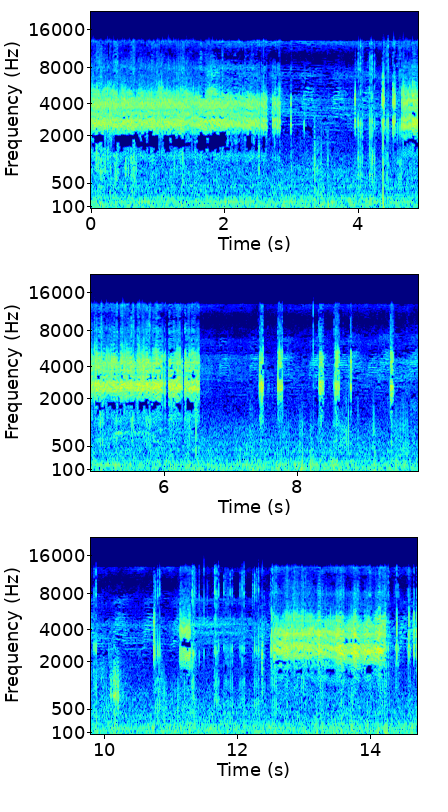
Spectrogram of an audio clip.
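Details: Cicada under a hornet's attack outside a house produces a broken, high-pitched buzz that starts and stops irregularly, with long patches of clicking and scraping between the louder bursts.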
